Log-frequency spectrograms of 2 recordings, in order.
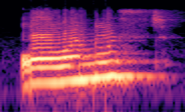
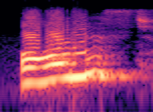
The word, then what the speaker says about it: honest: an right now an honest man an honest man honest here again H is a silent and H is silent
